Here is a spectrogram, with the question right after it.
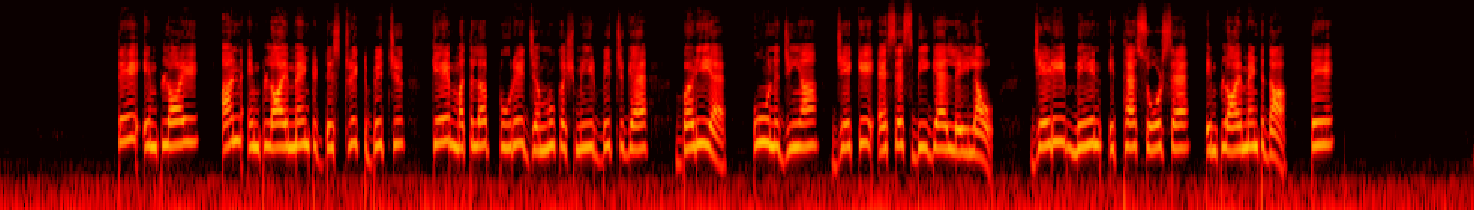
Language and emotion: Dogri, neutral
